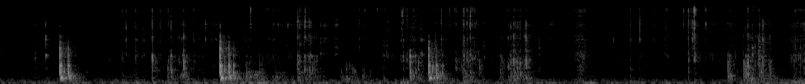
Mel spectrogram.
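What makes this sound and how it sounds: A metal blade slices soft curls off a solid, rounded, bright-green bar of soap held in the palm. Each cut makes a crisp, dry, crackling scrape that stops quickly, coming at an irregular pace over a quiet background, with a few strokes standing out louder than the rest.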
